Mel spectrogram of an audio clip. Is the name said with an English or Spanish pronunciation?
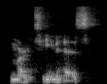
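Spanish. The name is said with Spanish pronunciation. The speaker calls it right.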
